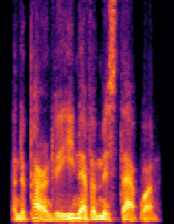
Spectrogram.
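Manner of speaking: ordinary delivery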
